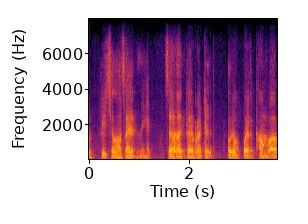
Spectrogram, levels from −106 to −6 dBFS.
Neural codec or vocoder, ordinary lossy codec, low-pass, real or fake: codec, 16 kHz, 1 kbps, FreqCodec, smaller model; Opus, 24 kbps; 7.2 kHz; fake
